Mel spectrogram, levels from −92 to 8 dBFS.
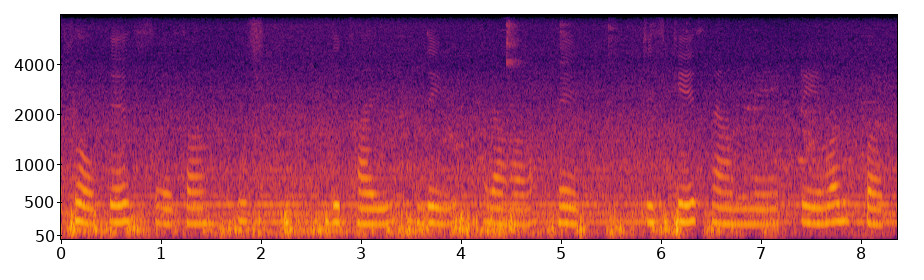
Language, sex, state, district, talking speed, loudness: Hindi, female, Madhya Pradesh, Dhar, 80 wpm, -17 LUFS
